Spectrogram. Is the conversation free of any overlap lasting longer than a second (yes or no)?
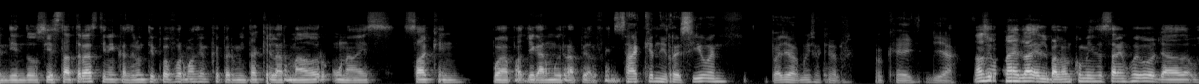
yes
